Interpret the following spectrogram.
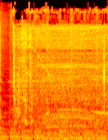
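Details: Car that would not start, after a plug was reseated and the resonator box reinstalled: brief crank catches quickly and settles into a steady, even idle with no stumble; starts cleanly, problem solved.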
